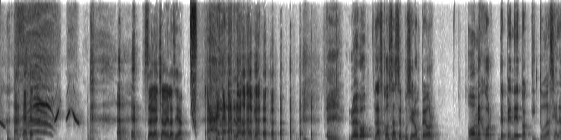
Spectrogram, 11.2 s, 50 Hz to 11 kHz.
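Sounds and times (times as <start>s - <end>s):
breathy laughter: 0.0s - 1.2s, 4.1s - 6.8s
speech: 0.1s - 1.0s, 2.3s - 8.8s, 9.4s - 11.2s
person whistling chirps imitating a mongoose call: 0.8s - 1.7s.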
